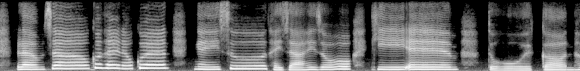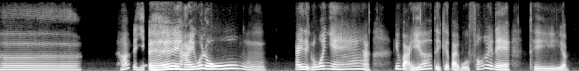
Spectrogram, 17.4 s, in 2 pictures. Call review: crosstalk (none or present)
none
